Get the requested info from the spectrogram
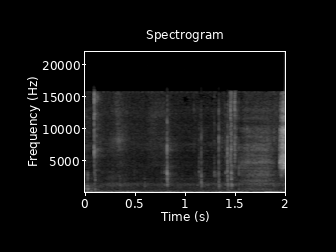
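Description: Computer keyboard keys pressed in a few separate clicks.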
